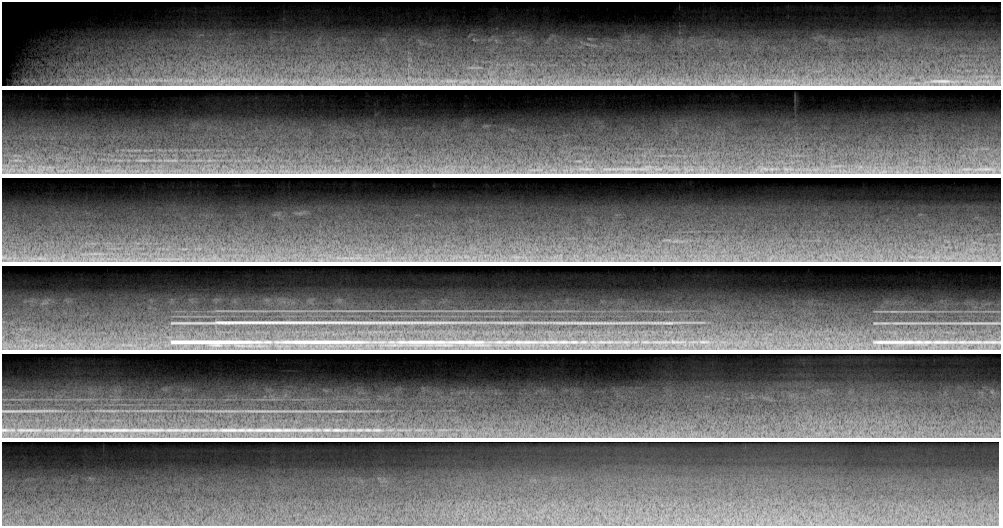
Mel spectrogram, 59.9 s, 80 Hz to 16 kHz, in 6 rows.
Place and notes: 本福村, Hsiao Liouciou Island - Birds singing
Birds singing, Traffic Sound, Sound of the waves
Zoom H2n MS +XY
